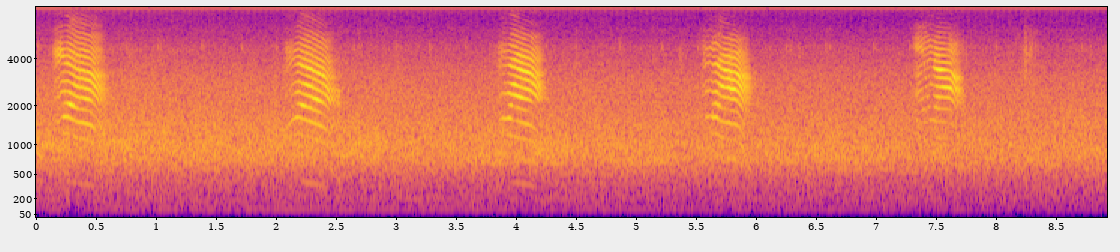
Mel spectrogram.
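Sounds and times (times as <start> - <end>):
mule deer sounds: 0.2 - 0.7, 2.1 - 2.6, 3.8 - 4.3, 5.5 - 6.0, 7.3 - 7.8.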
